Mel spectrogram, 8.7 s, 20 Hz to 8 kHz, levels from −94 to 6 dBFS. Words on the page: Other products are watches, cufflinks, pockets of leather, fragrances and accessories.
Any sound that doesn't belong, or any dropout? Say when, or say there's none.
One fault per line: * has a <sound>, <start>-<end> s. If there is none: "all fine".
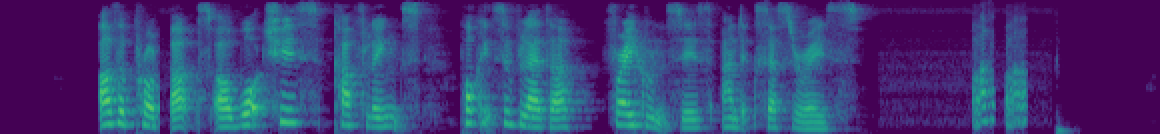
* has a dropout, 1.2-1.3 s
* has a laugh, 7.3-7.7 s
